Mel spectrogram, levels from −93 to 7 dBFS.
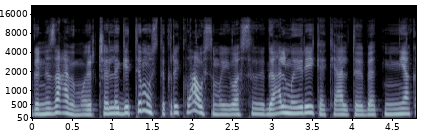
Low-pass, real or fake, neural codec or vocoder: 14.4 kHz; real; none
